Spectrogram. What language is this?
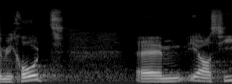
Swiss German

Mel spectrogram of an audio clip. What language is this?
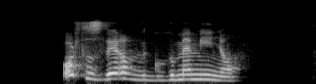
Kabyle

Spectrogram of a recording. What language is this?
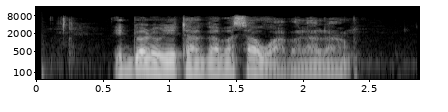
Ganda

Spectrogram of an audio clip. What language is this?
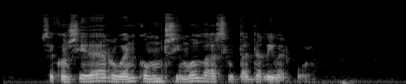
Catalan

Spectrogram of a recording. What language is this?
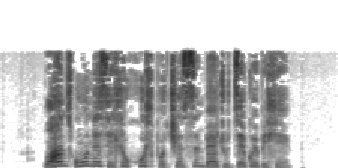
Mongolian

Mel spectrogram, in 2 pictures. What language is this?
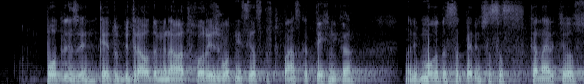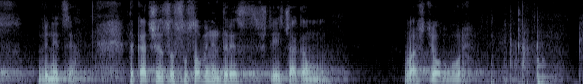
Bulgarian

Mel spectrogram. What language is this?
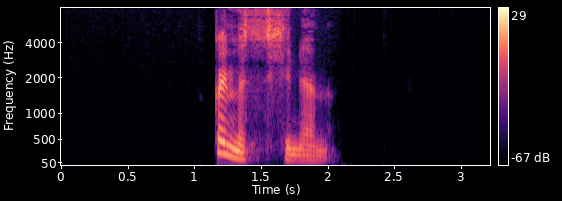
Kabyle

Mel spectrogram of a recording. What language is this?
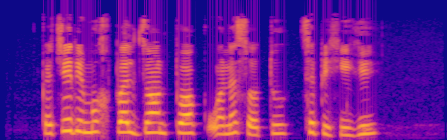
Pashto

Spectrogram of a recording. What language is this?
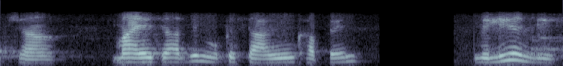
Sindhi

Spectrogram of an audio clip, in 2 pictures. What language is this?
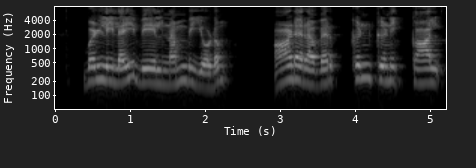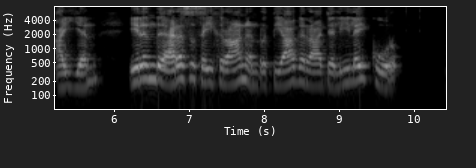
Tamil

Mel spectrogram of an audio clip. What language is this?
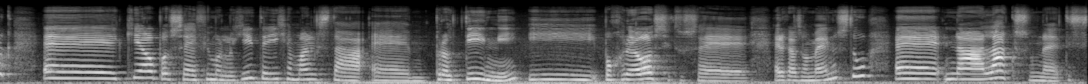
Greek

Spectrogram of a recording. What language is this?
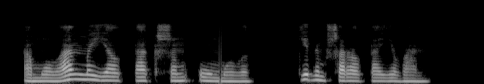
Mari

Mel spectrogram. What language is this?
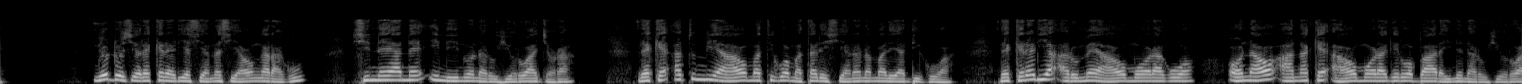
Kikuyu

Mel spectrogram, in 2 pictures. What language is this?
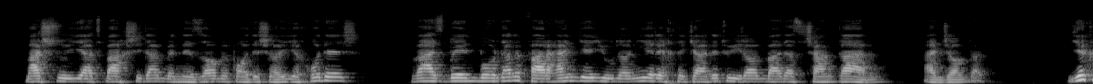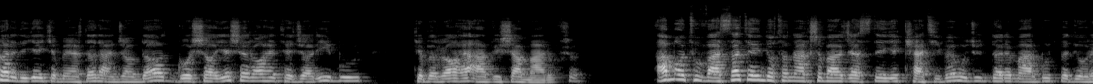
Persian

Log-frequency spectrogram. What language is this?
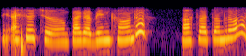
Kashmiri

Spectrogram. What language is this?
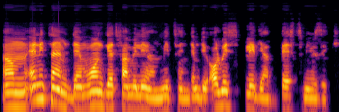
Nigerian Pidgin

